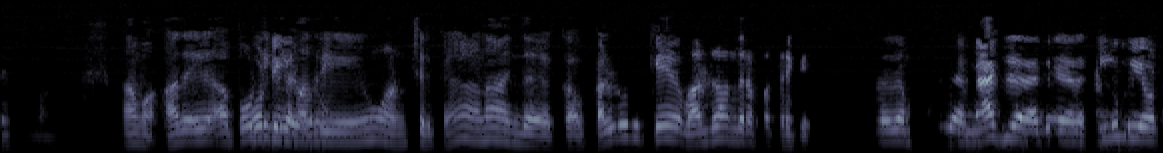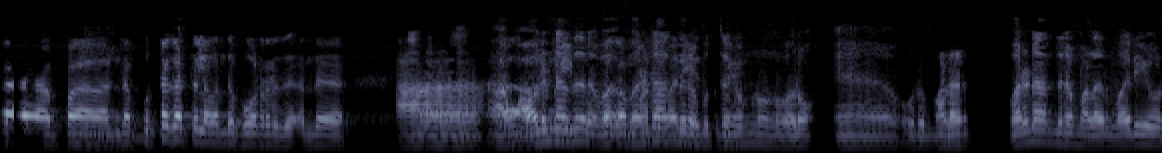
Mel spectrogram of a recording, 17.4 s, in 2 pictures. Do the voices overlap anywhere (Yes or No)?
Yes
